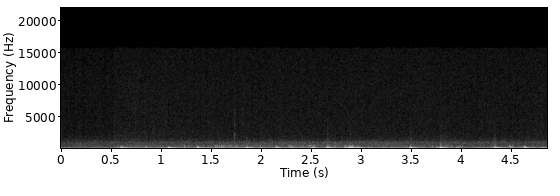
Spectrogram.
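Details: Normal heart sounds at rest through a stethoscope over the mitral area (fifth intercostal space, midclavicular line): steady paired lub-dub at about 72 beats a minute.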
